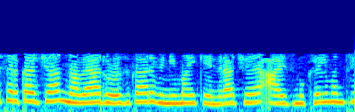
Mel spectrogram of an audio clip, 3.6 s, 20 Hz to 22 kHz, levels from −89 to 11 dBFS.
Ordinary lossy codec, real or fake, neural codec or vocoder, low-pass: none; real; none; 3.6 kHz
